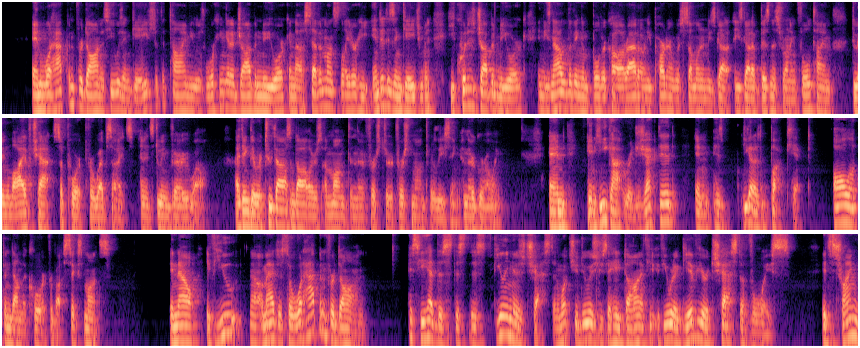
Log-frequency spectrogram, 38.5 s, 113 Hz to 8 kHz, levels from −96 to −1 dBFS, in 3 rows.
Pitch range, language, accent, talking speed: 105-125 Hz, English, American, 235 wpm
